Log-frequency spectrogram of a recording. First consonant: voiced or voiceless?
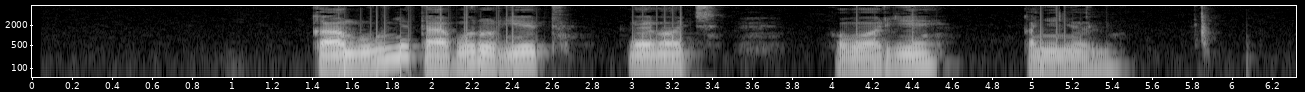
voiceless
